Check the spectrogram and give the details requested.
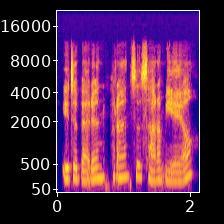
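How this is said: The voice rises at the end. It asks whether she is French. "you raise your tone at the end"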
